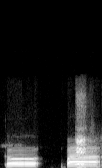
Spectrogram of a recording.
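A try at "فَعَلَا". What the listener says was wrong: Ibu suka lupa titik bu. Itu titiknya satu, fa ya bu ya. Fa'ala. V-nya panjang. Ini panjang semua, Bu. Jadi kalau Ibu nggak tenang, bacaan tuh suka gitu. Tenang aja ya. Fi'ala gitu. Ibu Bapak, kalau giliran dua titiknya dibacanya pi, giliran satu dibacanya dua, kebalik-balik.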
